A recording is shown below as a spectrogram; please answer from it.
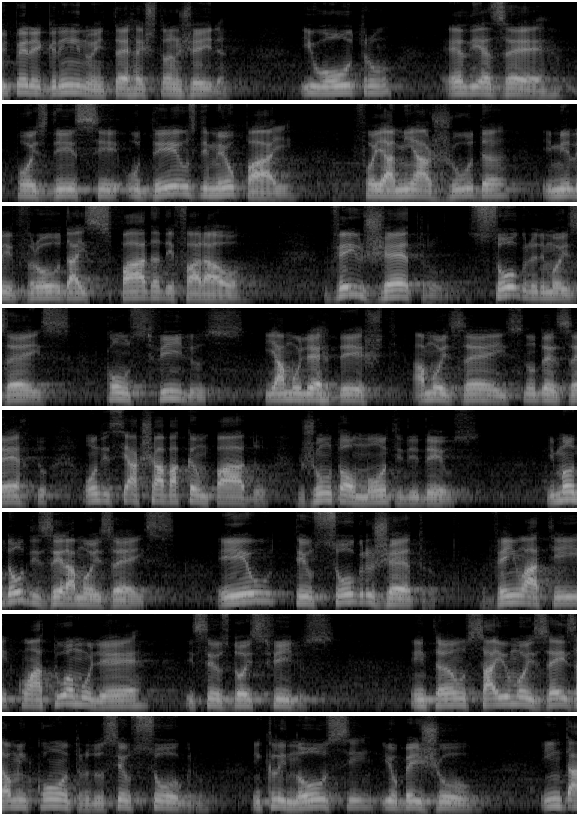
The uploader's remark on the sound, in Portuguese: Culto matinal(9h) presencial e transmitido ao vivo no domingo (14/08/2022).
